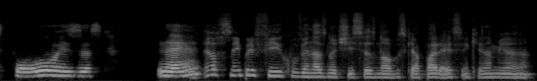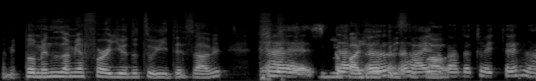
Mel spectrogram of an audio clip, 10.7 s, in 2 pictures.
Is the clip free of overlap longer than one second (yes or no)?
no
